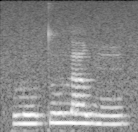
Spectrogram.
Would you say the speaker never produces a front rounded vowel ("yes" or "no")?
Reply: yes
